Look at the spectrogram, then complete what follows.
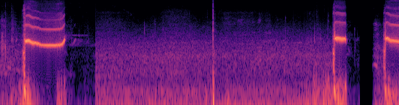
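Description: Rugby referee's whistle blown in three loud blasts: a long blast about half a second in, then a short one and a second long one near the end. Wind rumble and field noise lie beneath, with a single sharp click in the middle.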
